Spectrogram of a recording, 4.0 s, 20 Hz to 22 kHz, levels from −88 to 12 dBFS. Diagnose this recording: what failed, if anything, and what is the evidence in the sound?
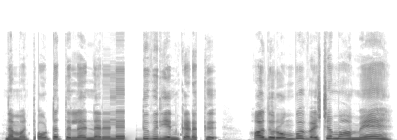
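Block of digital silence at 0.35 s (34 ms), 1.96 s and 3.20 s (43 ms each, fitting a 2048-sample buffer): the driver or buffer stage left output unfilled, so speech drops out.

Robotic sound from repeated short buffers, 1.04 to 1.43 s, right after "நம்ம தோட்டத்தில": a 100 Hz metallic buzz replaces the speech, likely from a starved buffer looping 10 ms chunks.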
